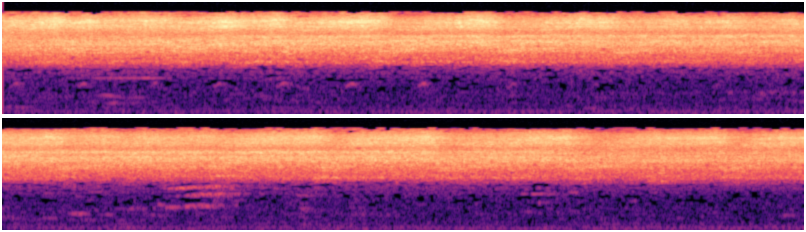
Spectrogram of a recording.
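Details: Cicadas on a morning at Gunung Geulis, Bogor, West Java, Indonesia, recorded near a vehicle parking area: a loud, unbroken hissing drone with a faint steady pulsing, and a few soft chirps far beneath it.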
